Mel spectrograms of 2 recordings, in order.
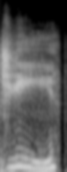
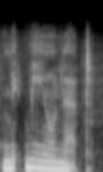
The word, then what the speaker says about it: Mignonette: Oh, so it's spelled weird. Mignonette. Oh, yeah. Oh, Mignonette.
